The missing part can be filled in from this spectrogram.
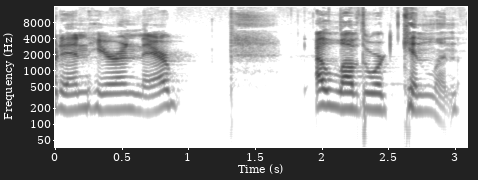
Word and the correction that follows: kindling: Is it not spelled kindling? – I don't know how it's spelled, but I know it's pronounced. It's spelled kinlan. Oh, what did you God. Say? Kinkling? – Kindling. K-I-N-D-L-I-N-G.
